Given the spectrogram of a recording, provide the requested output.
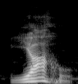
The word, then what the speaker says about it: IAUH: I A U. The Y in this case is kind of backwards. Or you'll hear me say Yahoo.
